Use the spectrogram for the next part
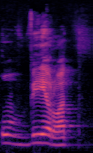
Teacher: کاف واو پیش کو، واو زیر وی، قوی، را تا زبر رت، قویرت وقفاً قویرت۔ واو مشدد ہے، جماؤ کے ساتھ ادا کیا جائے گا، 2 مرتبہ پڑھا جائے گا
